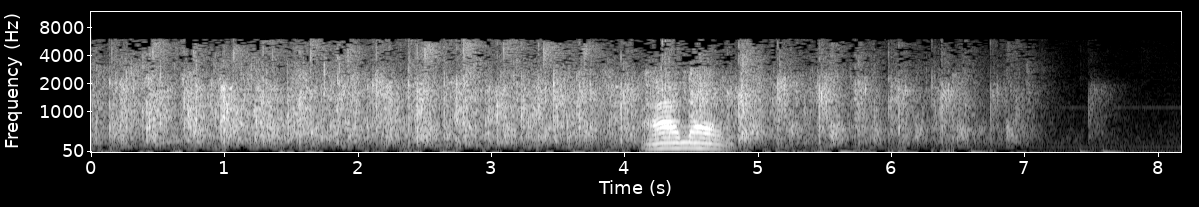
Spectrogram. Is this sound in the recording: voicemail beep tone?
no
